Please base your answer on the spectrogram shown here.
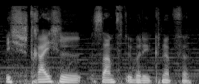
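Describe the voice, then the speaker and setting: A man's voice: lowish voice, moderate pace, a little mellow, soft background music, lightly acted. A man playing an impatient, naive fantasy adventurer who is childishly eager for destruction in an improvised audio game. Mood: impatient, literal.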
